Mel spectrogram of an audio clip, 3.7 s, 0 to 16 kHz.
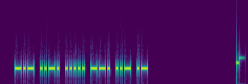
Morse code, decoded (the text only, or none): KF5GUA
